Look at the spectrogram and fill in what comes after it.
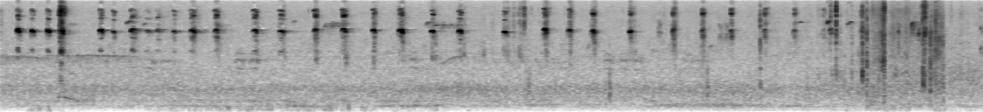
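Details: Red squirrels, four seen together at a large pine tree, the biggest in town, scattering when approached; a steady run of sharp clicking chips, about three each second, some topped with a thin high squeak, over a constant background hiss.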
